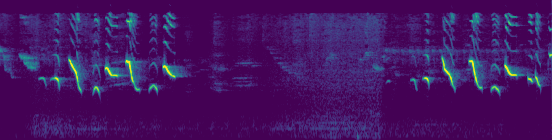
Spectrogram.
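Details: Lively bursts of high, swooping whistles from a Flores crested white-eye in 'gacor isian' style, used as a master to train kecial birds, separated by a quieter stretch of soft background rustle.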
